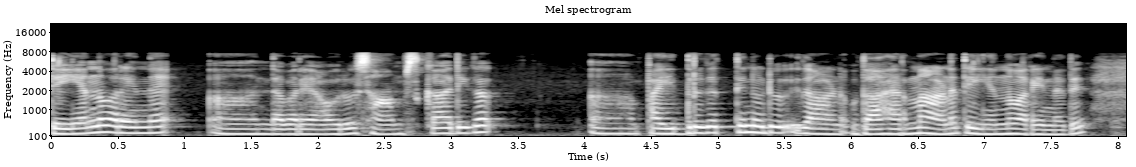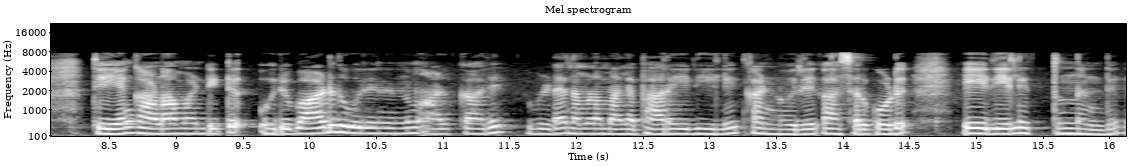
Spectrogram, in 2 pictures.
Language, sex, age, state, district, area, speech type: Malayalam, female, 18-30, Kerala, Kannur, rural, spontaneous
